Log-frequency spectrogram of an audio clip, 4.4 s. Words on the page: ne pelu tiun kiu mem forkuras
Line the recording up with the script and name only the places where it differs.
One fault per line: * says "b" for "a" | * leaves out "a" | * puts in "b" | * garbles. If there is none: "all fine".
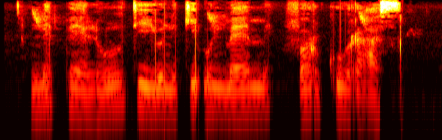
all fine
